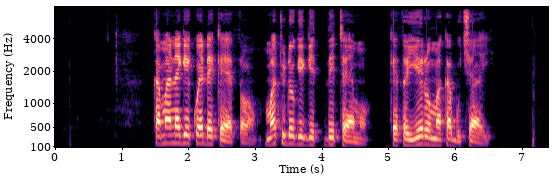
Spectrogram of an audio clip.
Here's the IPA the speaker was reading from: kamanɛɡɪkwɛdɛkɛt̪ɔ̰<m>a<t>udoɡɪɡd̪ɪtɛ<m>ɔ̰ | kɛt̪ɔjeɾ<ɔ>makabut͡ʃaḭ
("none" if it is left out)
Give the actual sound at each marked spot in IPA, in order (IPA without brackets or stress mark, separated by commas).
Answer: m, t, m, o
